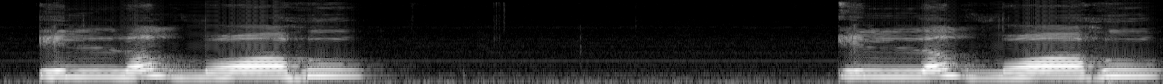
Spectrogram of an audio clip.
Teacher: اللہ کا لام موٹا پڑھا میں نے کیونکہ پچھلے حرف لام پر زبر ہے، اوپر والی حرکت ہے اس لیے.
